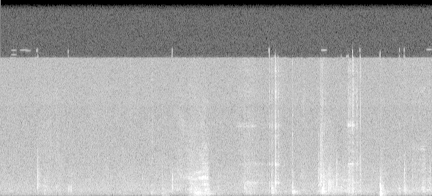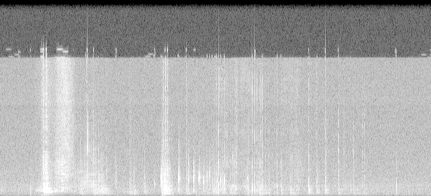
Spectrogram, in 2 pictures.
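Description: Faint handling noise of a hand and camera moving around a rack-mount synthesizer unit: scattered rustles, scrapes and clicks, loudest about seven seconds in, with a quick run of small ticks near the end.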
